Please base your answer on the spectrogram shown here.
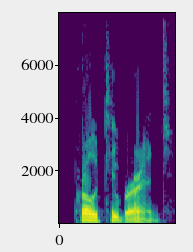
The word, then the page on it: protuberant: American English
